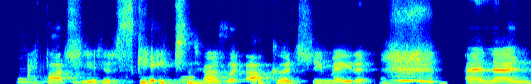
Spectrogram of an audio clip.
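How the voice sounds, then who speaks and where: A woman with an American accent, very fast pace and lively intonation. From upstate New York, Lake Placid. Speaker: book club member. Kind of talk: book club discussion. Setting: video call.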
